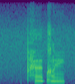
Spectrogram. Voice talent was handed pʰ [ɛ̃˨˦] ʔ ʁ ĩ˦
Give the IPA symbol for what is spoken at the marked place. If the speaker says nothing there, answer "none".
ɛ̃˨˦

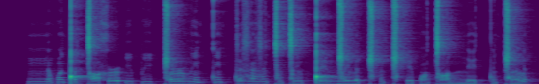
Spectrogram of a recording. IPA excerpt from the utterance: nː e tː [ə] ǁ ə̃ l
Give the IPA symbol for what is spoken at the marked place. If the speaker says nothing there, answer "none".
ə̃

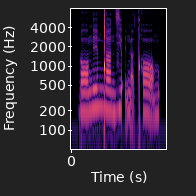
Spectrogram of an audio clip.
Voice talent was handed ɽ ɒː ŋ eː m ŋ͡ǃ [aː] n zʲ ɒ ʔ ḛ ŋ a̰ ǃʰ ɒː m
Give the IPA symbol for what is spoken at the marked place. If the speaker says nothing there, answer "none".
aː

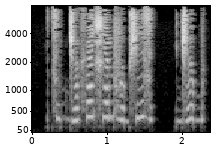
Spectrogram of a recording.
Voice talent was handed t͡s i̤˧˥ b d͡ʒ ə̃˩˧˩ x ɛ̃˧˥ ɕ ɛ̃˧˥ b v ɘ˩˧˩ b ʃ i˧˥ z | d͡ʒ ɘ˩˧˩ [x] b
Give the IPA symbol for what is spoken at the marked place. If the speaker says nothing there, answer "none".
none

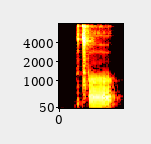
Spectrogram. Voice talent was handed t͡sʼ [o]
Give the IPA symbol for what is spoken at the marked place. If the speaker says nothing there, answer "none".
oː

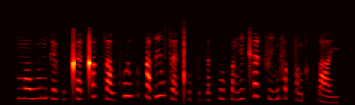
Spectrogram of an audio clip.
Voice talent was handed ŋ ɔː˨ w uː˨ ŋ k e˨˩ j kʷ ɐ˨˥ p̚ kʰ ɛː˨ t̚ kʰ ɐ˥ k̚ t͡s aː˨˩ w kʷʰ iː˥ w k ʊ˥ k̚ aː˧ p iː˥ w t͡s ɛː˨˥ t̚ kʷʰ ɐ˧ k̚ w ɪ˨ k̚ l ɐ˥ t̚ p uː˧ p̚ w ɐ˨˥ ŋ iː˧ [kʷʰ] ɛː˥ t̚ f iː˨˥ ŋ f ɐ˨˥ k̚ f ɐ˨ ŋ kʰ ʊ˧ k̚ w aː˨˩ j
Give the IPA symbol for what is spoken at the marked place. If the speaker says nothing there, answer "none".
kʰ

